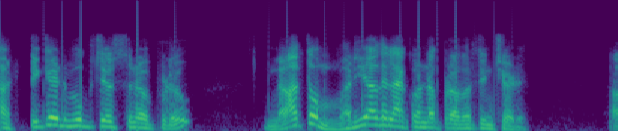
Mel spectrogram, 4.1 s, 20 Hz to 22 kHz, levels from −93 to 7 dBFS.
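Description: A short speech recording carries two separate faults. Throughout, it has the heavy coding damage of the AMR wideband (HD Voice) codec at its lowest rate. The voice sounds rough and raspy, with a buzzy, synthetic edge where the codec's pulse-excited vocal tract model cannot follow the real waveform. Nothing is present above 6.9 kHz, and the top band is filled with shaped noise rather than genuine detail. This degree of roughness fits the 6.6 kbit/s mode. From 0.16 s to 4.04 s there are also periodic USB or driver dropouts. A tick cuts into the signal every 0.125 s, around thirty in all, each where roughly a millisecond of audio has been replaced by silence. The strict, even spacing points to a background task stalling the USB bus or audio driver at a fixed interval, so the buffer briefly runs dry on every cycle.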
